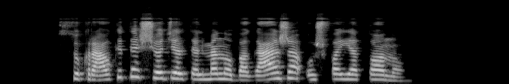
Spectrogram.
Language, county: Lithuanian, Marijampolė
